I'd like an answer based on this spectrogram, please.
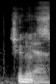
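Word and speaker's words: Shinotsuki: Is that, do you pronounce the T? Yes. No, it's like Suki. T-S-U, Shinosuke.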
